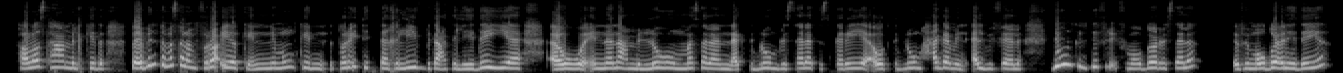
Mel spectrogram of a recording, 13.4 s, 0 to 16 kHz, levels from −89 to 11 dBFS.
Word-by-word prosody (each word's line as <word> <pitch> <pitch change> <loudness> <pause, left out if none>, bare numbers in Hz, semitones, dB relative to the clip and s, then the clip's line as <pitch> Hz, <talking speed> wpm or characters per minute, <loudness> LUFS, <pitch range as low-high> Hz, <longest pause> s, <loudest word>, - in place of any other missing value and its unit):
خلاص 300 +5 +1
هاعمل 300 -4 0
كده. 255 -2 -4 0.2
طيب 270 +2 +6
أنت 425 +2 +1
مثلًا 390 -6 0
في 275 +1 -4
رأيك 285 -5 +3
إن 245 +4 -2
ممكن 280 -4 -3
طريقة 295 +3 -2
التغليف 260 +2 0
بتاعة 245 -3 -1
الهدية 260 +3 +2 0.3
أو 235 +2 +6
إن 245 +2 -1
أنا 265 +1 +2
أعمل 235 -2 -1
لهم 265 -3 +1
مثلًا 250 -5 -1
أكتب 210 +3 -5
لهم 260 -3 -1
رسالة 255 +3 -2
تذكاريّة 245 +1 -3
أو - - +4
أكتب 230 -1 -7
لهم 265 0 -3
حاجة 275 +2 0
من 235 -4 -3
قلبي 235 0 +1
فعلًا، 230 -1 -2 0.3
دي 360 - +7
ممكن 415 - +2
تفرق 355 +5 -11
في 245 - -17
موضوع 235 +4 +1
الرسالة 275 +5 -2 0.4
آآ - - +4
في 250 - -4
موضوع 255 +4 +4
الهدية؟ 265 - 0
260 Hz, 185 wpm, -23 LUFS, 235-280 Hz, 0.4 s, دي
